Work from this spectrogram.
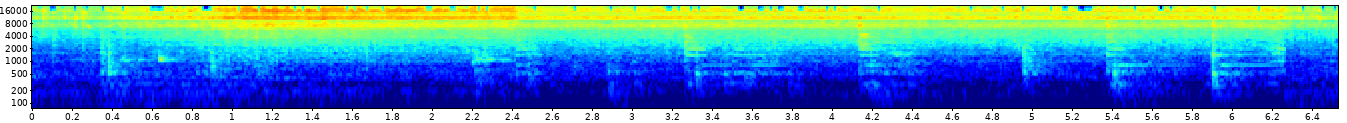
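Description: Soaked cashews fry for chicken pulao in a pan with steady, close sizzling and hiss, broken by repeated scraping stirs of a spoon, loud throughout with no talk.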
